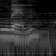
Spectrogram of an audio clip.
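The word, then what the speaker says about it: ln: of x if you see lin okay we pronounce it as lin but we don't um say we pronounce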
